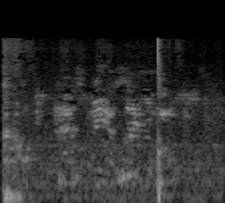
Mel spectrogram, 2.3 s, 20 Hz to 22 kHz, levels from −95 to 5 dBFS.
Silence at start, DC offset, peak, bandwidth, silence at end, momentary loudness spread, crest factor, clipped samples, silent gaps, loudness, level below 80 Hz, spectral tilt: 0 s; under 0.1%; -6 dBFS; 11.5 kHz; 0 s; 14 LU; 36 dB; under 0.1%; none; -39 LUFS; -56 dBFS; -2 dB/octave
